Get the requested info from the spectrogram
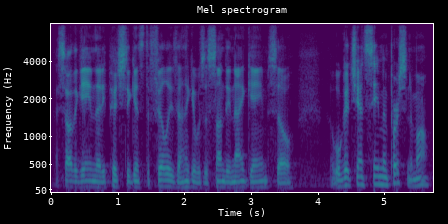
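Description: A man in his forties, a baseball manager, answering reporters at a press conference table mic, measured and often repeating words as he starts. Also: fairly low pitch, creaky, pushed and bright. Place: press room in front of a team backdrop. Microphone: table mic with a logo flag.

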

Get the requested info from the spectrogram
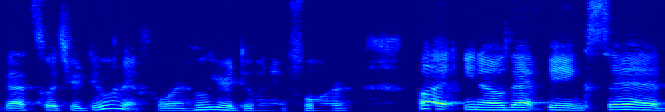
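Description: A woman moderating a panel discussion over a video call, speaking in a relaxed, conversational way with many fillers. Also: extremely low pitch, no echo, dull audio.

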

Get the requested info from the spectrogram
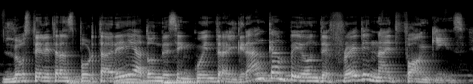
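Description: A man's voice: fairly high pitch, big pitch swings, measured pace. A man voicing a friendly, polite robot athlete in a cartoon dub, courteous and formal. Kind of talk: fan-dub cartoon acting in Spanish. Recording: roomy echo, faint music behind.

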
